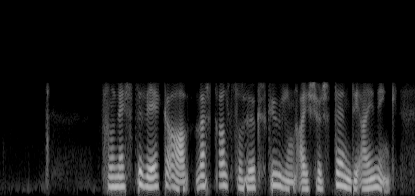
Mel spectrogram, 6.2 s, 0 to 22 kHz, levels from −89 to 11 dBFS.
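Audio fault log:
Throughout: Codec 2 vocoder. The speech is resynthesised from sine waves driven by pitch, voicing and a spectral envelope, so it sounds heavily buzzy and robotic, with nothing above 3.8 kHz, fitting a 3.2 kbit/s mode. Unlike a bandwidth cut, the waveform itself is lost.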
